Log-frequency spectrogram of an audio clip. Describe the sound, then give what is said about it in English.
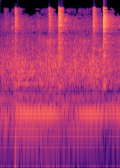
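An audience at a morning church service claps for the Lord in a dense, steady patter, with a few sharper accents standing out, over a sustained low musical drone. No one is speaking. “Put your hands together this morning. Oh, clap for the Lord this morning.”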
